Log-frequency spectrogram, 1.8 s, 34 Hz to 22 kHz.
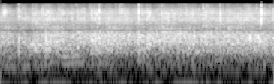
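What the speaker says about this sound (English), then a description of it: "give them both a big round of applause for getting us off and running in 2019" A conference audience claps in sustained, dense applause after an opening presentation at a cybersecurity event, steady and fairly distant with no voices over it.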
